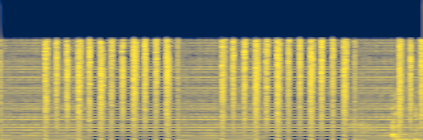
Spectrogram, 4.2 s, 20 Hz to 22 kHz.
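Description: An 8-bit chiptune remix of a techno song plays loud: buzzy square-wave tones hammering out rapid, stuttering rhythmic pulses in a repeating pattern, with no voices.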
